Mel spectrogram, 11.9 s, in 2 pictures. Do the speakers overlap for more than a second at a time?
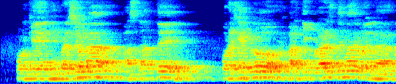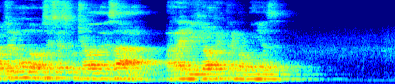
No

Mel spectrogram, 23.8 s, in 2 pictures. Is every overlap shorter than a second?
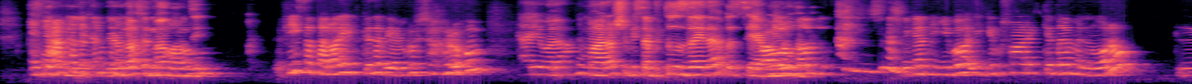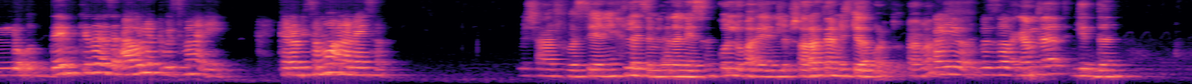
No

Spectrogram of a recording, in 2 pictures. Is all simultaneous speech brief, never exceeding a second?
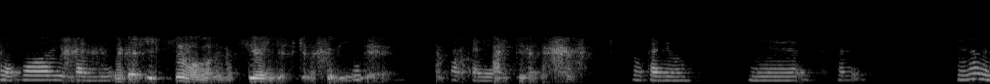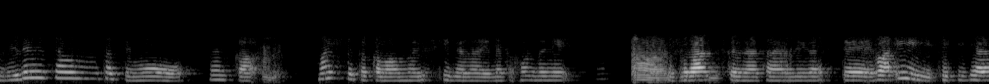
No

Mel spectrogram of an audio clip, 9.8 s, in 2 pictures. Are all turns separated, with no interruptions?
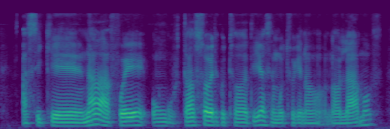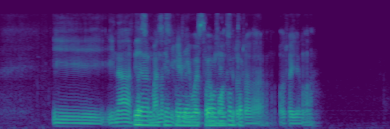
No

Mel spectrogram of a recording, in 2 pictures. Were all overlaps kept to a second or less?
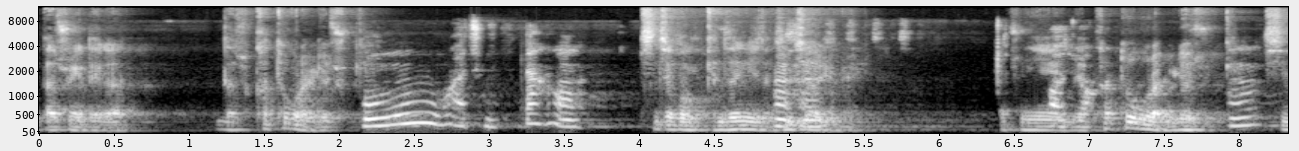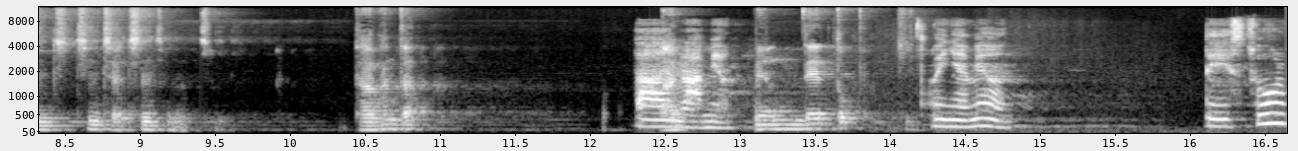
Yes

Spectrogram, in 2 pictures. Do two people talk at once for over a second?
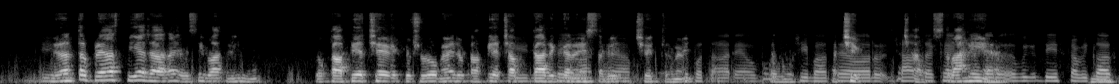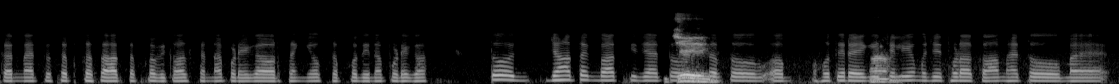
Yes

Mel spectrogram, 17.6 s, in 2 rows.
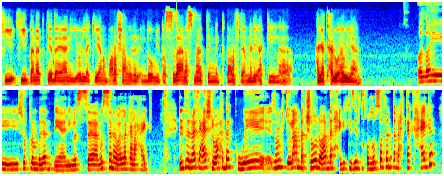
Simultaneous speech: No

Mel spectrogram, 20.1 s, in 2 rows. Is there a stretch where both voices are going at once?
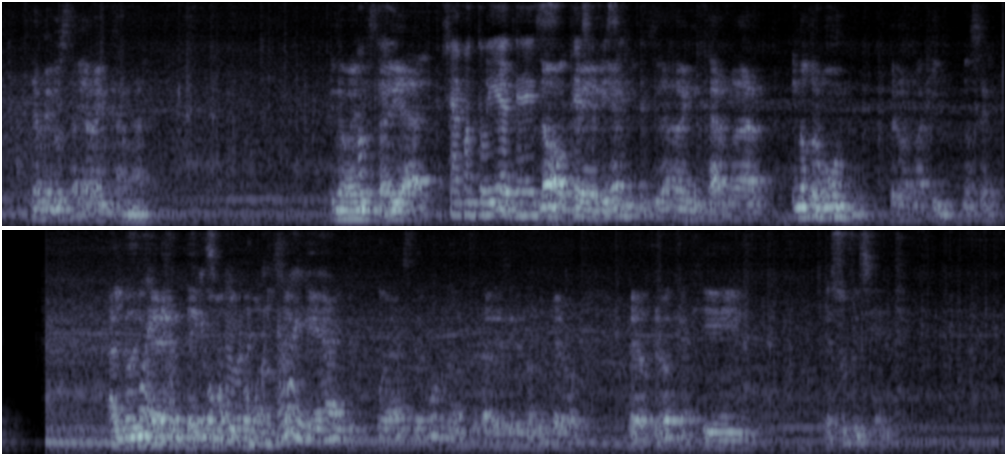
Yes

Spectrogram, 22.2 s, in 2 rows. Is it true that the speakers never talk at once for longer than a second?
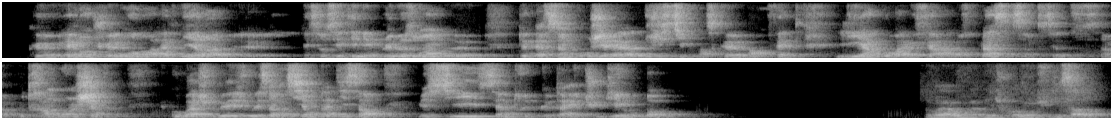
Yes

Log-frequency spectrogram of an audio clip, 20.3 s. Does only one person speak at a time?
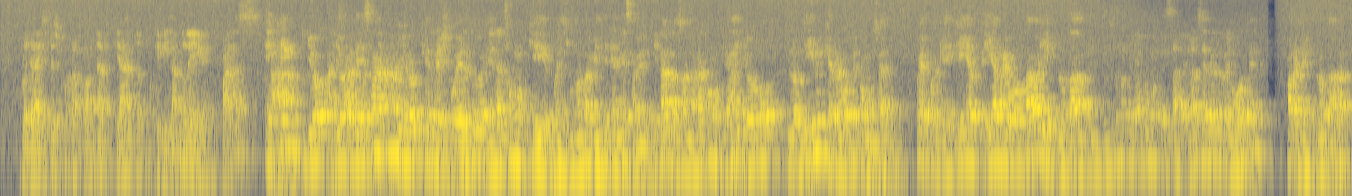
No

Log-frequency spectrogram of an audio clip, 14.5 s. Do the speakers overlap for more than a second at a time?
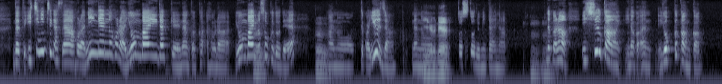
No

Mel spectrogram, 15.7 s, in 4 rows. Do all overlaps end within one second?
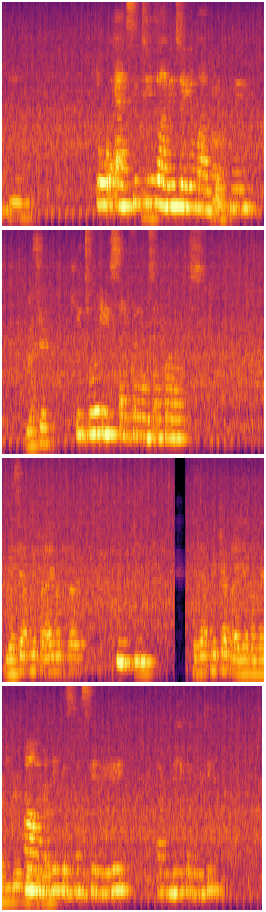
Yes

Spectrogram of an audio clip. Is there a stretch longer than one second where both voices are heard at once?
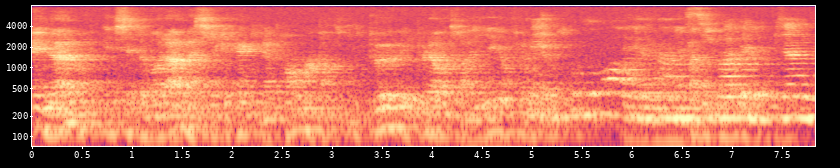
Yes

